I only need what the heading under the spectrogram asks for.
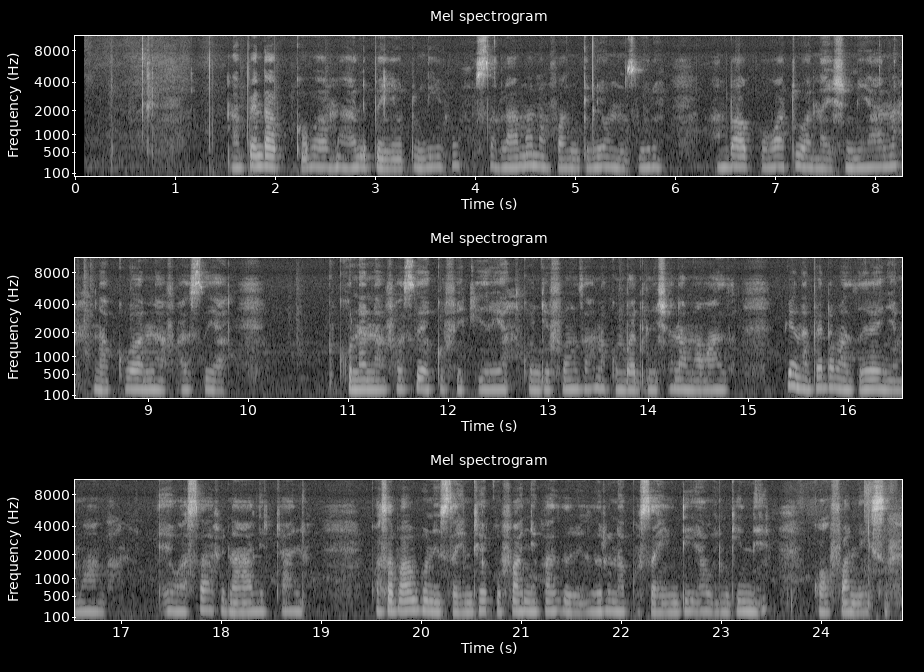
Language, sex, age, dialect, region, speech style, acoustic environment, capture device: Swahili, female, 18-24, Kenya - Nairobi Sheng-influenced, Kenya, tired; anxious, nature, mobile / Linux / Chrome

